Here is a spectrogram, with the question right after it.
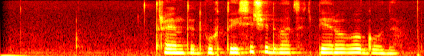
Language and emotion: Russian, neutral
